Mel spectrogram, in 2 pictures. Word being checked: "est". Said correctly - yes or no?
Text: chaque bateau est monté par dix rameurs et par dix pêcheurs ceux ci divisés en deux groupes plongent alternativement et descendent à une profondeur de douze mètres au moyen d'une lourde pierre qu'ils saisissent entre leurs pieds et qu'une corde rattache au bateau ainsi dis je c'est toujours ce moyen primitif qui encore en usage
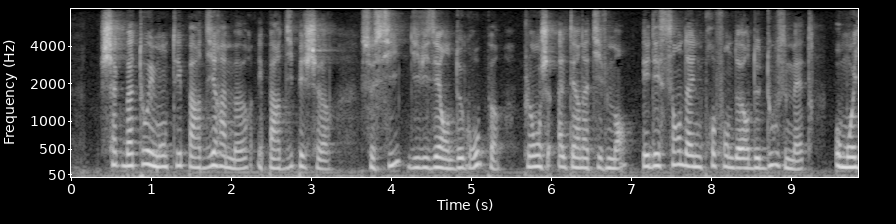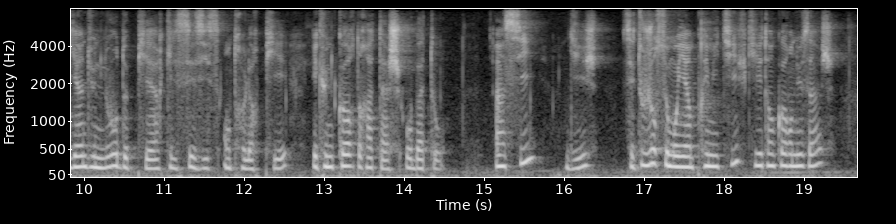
yes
